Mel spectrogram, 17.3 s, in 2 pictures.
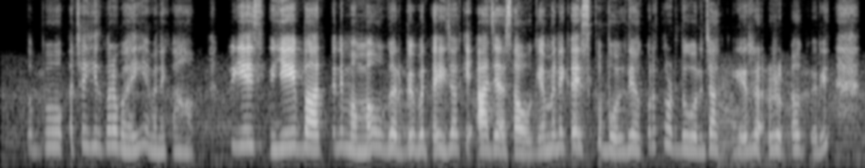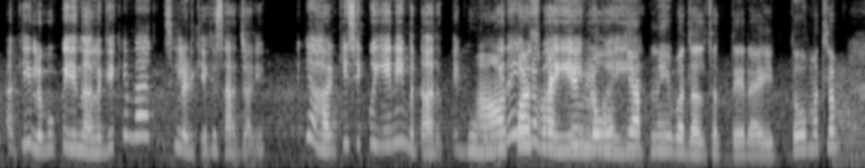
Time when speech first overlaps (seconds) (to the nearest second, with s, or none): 13 s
